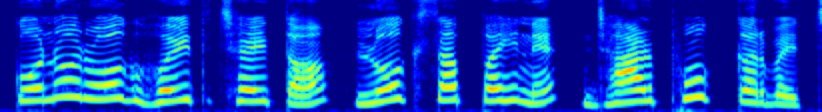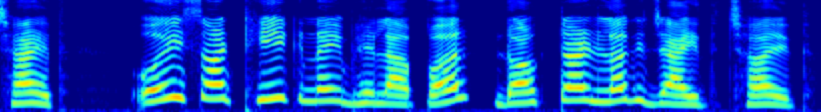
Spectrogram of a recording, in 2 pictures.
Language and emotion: Maithili, neutral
